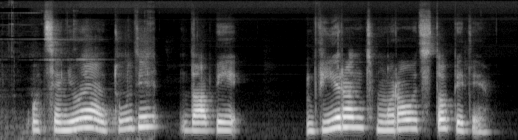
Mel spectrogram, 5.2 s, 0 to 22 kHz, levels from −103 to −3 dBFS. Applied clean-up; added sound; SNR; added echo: neural mask model DeepFilterNet 3.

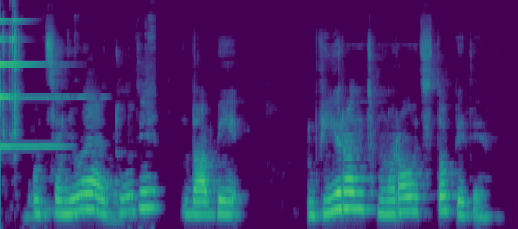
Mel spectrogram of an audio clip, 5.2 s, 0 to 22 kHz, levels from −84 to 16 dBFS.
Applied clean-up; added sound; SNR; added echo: classical method Wiener filter.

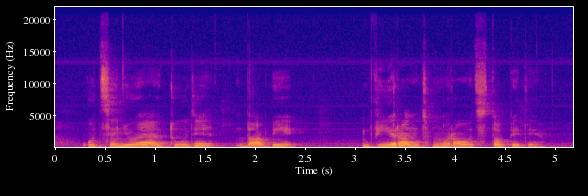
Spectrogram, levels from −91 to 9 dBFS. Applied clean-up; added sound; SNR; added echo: none; none; none; none.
